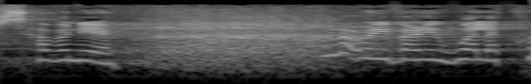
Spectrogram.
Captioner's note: audience laughing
